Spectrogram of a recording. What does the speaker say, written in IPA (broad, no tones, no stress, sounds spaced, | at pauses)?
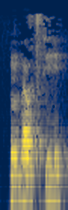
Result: m b œ ʊ̯ t͡sʼ i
